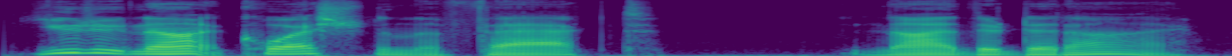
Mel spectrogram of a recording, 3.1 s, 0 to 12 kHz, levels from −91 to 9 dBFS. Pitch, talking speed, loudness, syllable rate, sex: 115 Hz, 175 wpm, -19 LUFS, 4.4 syllables/s, male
